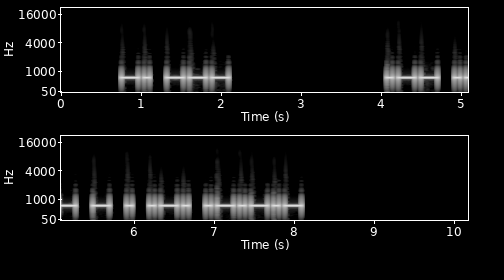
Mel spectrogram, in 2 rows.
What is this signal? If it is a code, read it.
Morse code, heard as a keyed tone, about 17 wpm, 700 Hz. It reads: NO WATER.
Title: 4x Word-Spacing - Sentences from Top 100 Words - 17wpm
